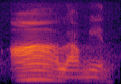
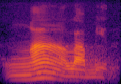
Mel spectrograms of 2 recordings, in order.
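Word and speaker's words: العالمين: itu bacaan tujuh Imam tidak ada satupun Imam Al Quran ini yang membaca ngalamin ya Tapi bacanya a lam in the ada juga ya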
